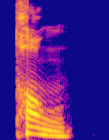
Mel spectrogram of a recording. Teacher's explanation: Did you hear the mid-falling tone?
